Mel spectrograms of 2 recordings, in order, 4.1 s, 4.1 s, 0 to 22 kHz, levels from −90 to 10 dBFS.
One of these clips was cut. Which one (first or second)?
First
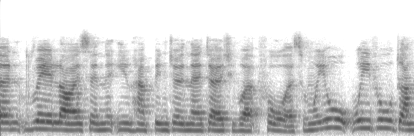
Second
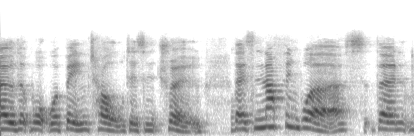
second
